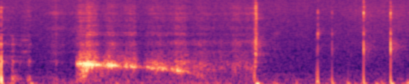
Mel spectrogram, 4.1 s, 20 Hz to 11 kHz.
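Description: Fingertips and nails tap and scratch the lid of a hollow, round, lidded bamboo canister engraved SALT, held in one hand. A soft scratching scrape with a faint hollow tone of about 680 Hz swells and fades over the first two seconds. It is followed by several sharp, short, dry taps spaced apart.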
